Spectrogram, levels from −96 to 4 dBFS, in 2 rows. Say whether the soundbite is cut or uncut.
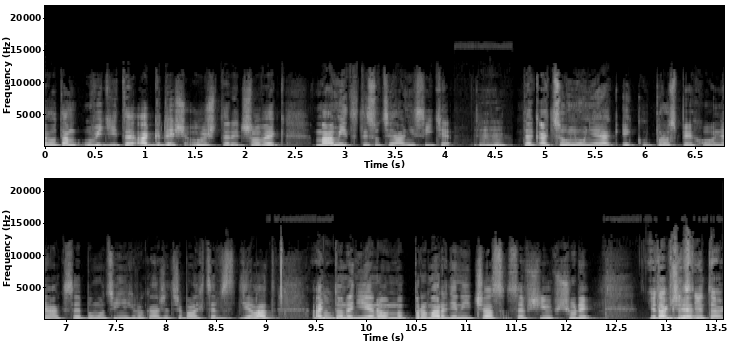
uncut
